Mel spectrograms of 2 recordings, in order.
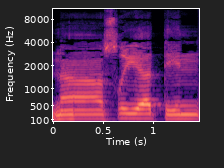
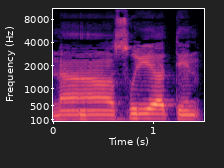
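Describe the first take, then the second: No difference in how they are said.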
